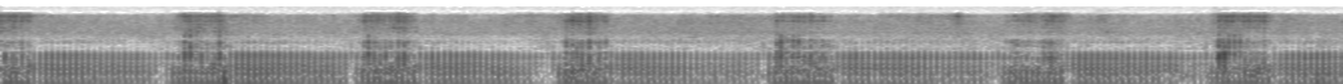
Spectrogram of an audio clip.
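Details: Sleeping baby tiger inside an incubator snores loudly, a low vibrating rumble running throughout, punctuated by roughly eight airy inhalation rasps spaced one to two seconds apart.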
